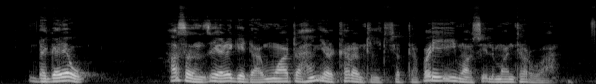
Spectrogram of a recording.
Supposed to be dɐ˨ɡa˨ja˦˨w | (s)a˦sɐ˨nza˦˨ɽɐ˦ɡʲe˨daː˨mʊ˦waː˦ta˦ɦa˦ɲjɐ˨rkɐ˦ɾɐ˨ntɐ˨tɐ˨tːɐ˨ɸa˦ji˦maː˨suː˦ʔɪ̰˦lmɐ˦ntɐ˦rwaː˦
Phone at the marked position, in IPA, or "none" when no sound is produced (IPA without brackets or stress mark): h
